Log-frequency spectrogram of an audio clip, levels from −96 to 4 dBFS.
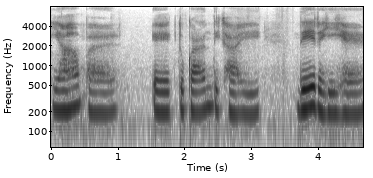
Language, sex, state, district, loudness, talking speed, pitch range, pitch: Hindi, female, Himachal Pradesh, Shimla, -19 LUFS, 100 wpm, 195-210 Hz, 200 Hz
